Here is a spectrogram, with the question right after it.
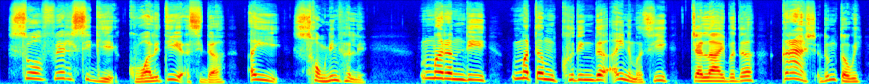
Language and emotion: Manipuri, disgusted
